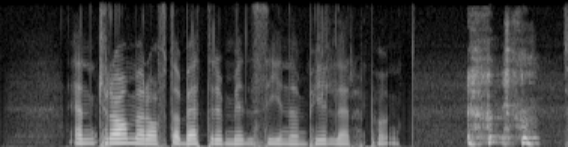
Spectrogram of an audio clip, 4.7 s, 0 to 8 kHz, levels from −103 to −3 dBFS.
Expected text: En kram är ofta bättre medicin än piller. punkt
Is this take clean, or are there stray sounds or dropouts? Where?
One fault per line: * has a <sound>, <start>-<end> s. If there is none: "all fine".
* has a cough, 3.9-4.5 s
